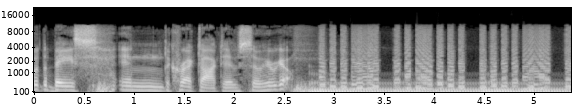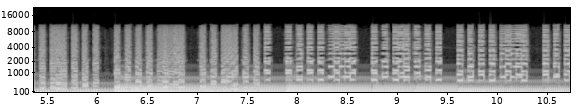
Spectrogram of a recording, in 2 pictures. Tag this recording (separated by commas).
Soundtrack music, Cacophony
